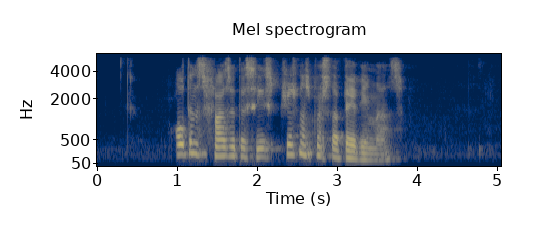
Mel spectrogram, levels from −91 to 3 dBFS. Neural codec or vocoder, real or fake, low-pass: codec, 32 kHz, 1.9 kbps, SNAC; fake; 5.4 kHz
